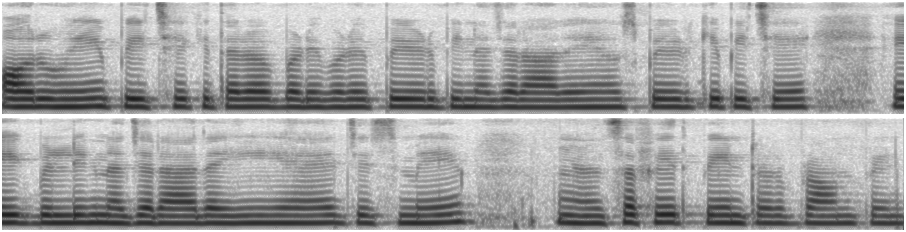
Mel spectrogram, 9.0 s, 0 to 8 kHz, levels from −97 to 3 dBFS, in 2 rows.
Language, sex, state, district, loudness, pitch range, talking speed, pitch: Hindi, female, Uttar Pradesh, Muzaffarnagar, -19 LUFS, 200-210 Hz, 205 wpm, 205 Hz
